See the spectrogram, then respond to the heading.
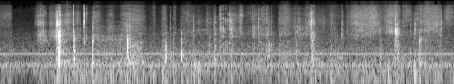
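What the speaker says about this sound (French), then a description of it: "on peut plier. On met la règle pour faire une belle ligne." Paper is folded and creased along a ruler while making a kamishibai box, giving crisp rustles, scrapes and light taps at an irregular pace, close and fairly quiet.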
